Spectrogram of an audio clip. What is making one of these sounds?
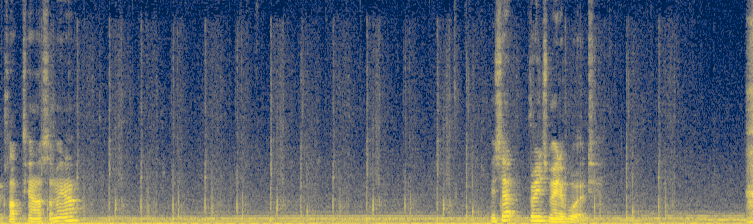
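Footsteps tap steadily on a hard stone floor.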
